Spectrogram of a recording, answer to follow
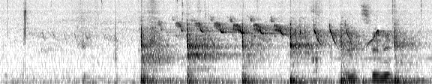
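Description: A small songbird singing a rapid run of high, slightly falling notes, about eight in a second, starting about two seconds in, over close knocks and rustling.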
